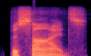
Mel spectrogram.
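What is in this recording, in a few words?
"besides", American English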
